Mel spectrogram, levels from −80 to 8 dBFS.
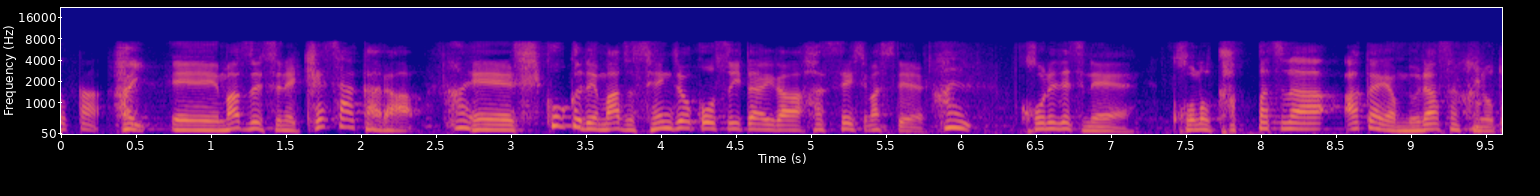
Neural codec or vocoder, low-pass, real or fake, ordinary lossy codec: codec, 16 kHz, 2 kbps, X-Codec, HuBERT features, trained on balanced general audio; 7.2 kHz; fake; AAC, 48 kbps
